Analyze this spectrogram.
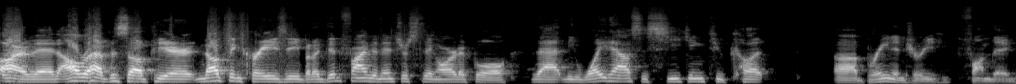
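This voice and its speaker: The loudness swings widely while pitch variation stays ordinary, at a moderate pace on a very clean recording with a silent background. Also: man, medium pitch for a man. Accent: Philadelphia. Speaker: sports podcast co-host. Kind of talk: casual chat.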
